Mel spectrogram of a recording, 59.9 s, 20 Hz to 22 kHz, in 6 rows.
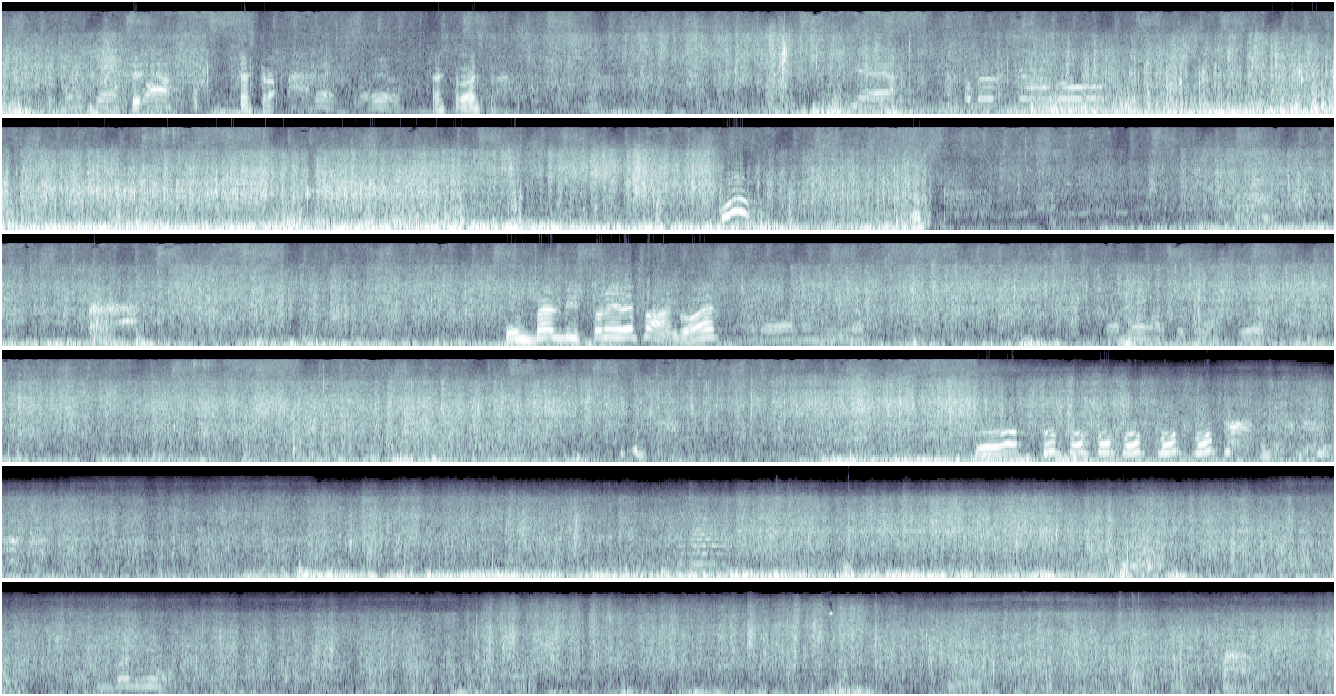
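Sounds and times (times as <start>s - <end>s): wind buffeting microphone: 0.0s - 4.8s, 5.7s - 50.8s, 51.7s - 58.4s
bike tyres rolling on snow and stones: 0.0s - 59.9s.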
